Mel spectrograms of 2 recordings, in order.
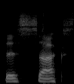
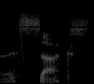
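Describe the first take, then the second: First: Said in the usual way. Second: Breathy whisper of defeat; whispered "This sucks"; whispered gripe. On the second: Real, not acted. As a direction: mutter it under your breath.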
